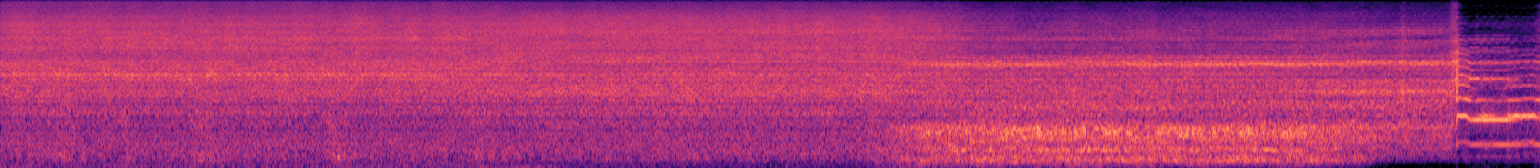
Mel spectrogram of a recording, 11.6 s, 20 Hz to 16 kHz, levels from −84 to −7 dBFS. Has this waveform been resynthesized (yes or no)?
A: yes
